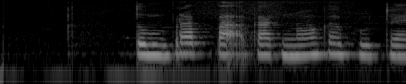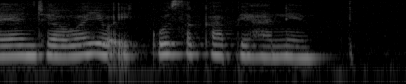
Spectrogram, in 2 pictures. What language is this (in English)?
Javanese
